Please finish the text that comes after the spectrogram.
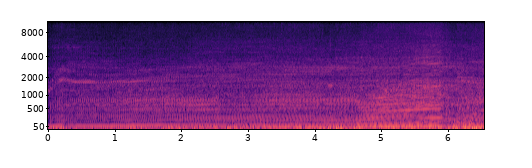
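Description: A motorcycle engine revs hard on a winding road trip, loud and close with rising and falling pitch as it accelerates through curves, running continuously with wind noise.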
